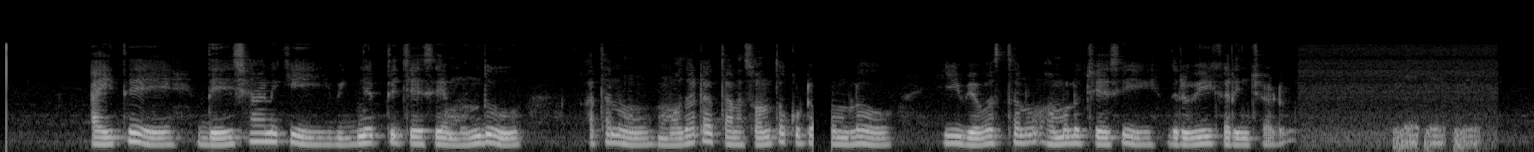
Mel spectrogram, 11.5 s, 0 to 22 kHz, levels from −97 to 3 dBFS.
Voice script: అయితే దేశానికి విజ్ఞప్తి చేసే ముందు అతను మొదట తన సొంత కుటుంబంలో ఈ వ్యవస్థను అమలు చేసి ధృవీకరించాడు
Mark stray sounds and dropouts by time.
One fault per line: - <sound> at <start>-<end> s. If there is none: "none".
- dropout at 6.1-6.2 s
- laugh at 10.4-11.1 s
